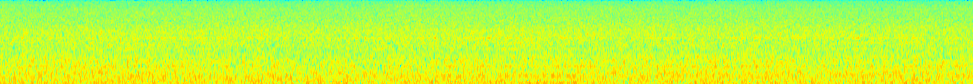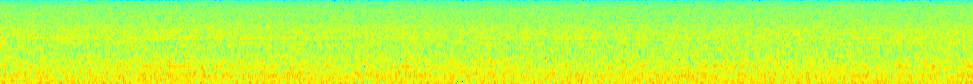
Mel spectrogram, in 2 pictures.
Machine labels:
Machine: fan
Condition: normal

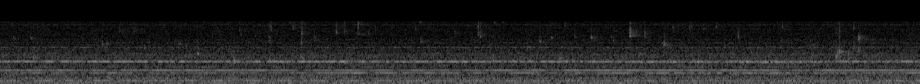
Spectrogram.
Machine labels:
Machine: pump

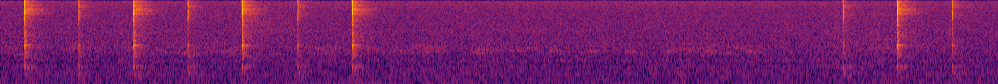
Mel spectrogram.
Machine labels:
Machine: valve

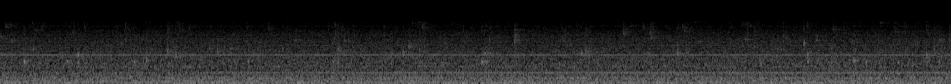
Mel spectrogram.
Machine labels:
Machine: pump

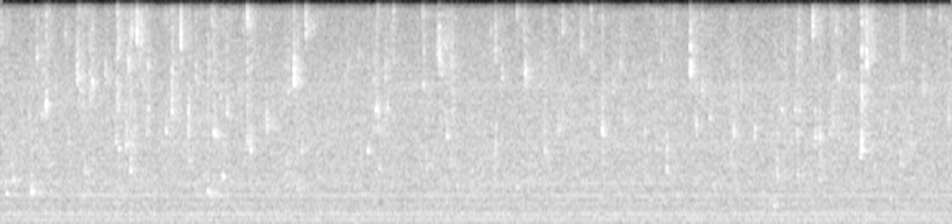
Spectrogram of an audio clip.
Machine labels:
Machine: pump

